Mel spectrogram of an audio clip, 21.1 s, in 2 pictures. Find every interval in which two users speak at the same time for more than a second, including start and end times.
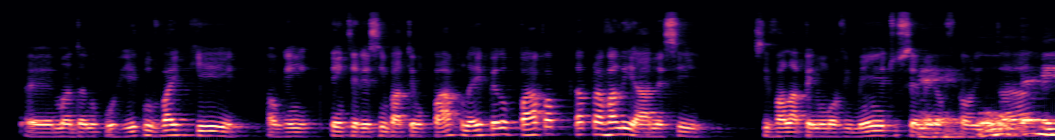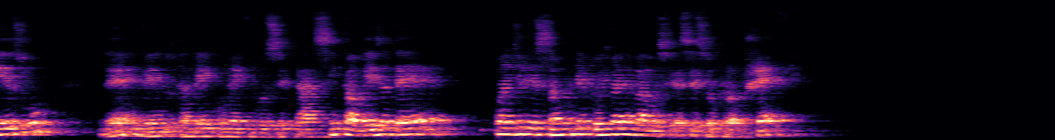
9.1-10.4

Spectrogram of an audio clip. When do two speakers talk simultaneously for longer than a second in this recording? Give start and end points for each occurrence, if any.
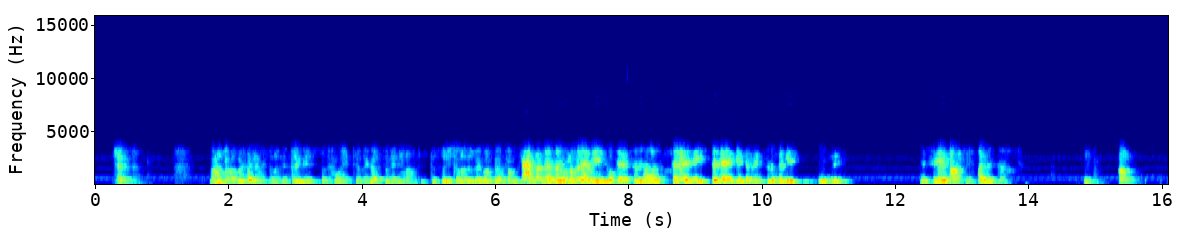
6.4-8.4

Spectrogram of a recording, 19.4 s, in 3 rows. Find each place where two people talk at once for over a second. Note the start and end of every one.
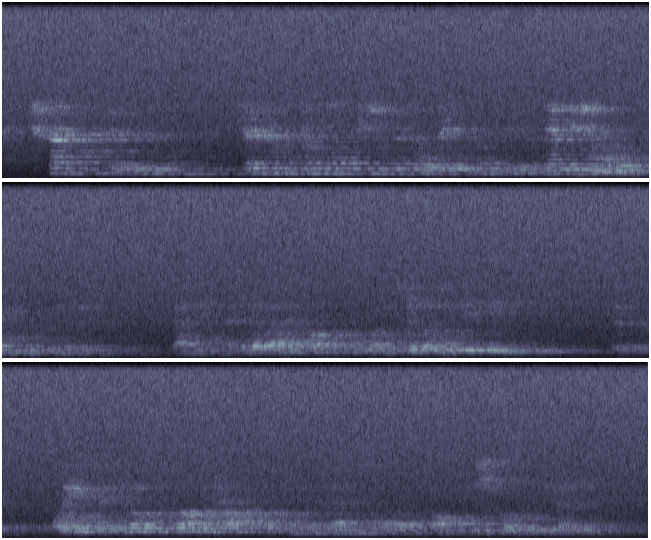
none

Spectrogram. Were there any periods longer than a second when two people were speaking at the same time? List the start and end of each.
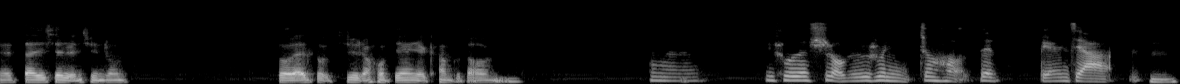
none

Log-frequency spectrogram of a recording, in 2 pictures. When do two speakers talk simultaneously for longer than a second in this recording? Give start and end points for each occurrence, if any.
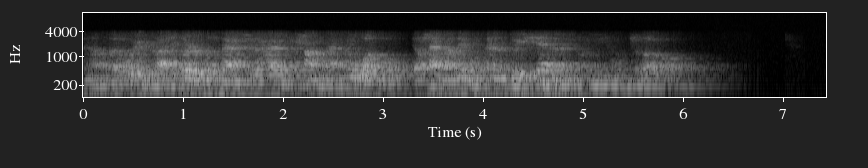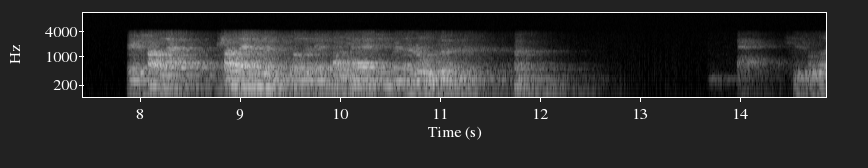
8.8-10.3

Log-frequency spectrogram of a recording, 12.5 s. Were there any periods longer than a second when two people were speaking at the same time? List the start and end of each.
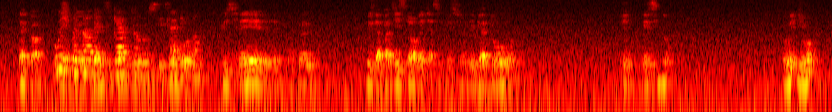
0.9-2.9

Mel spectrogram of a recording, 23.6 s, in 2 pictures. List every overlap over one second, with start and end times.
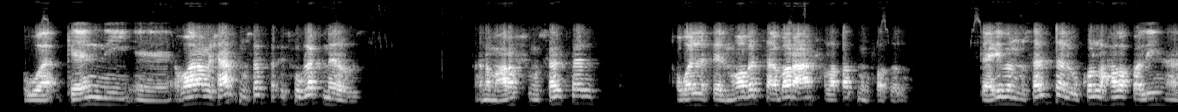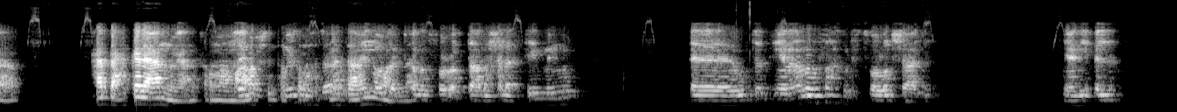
14.1-16.0

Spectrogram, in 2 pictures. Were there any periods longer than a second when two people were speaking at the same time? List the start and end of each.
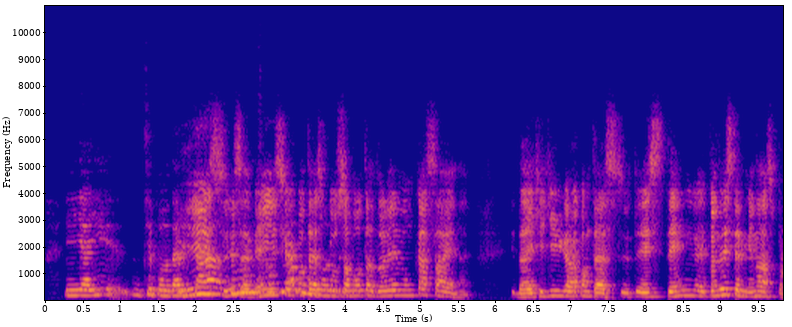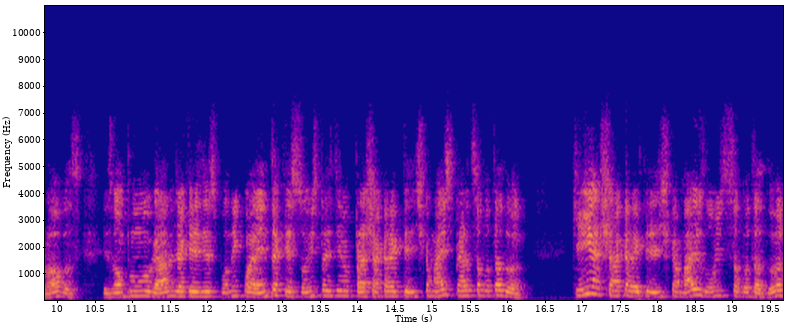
1.8-4.1

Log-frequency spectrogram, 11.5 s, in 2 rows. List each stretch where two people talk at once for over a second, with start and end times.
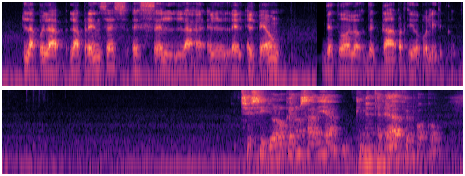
none

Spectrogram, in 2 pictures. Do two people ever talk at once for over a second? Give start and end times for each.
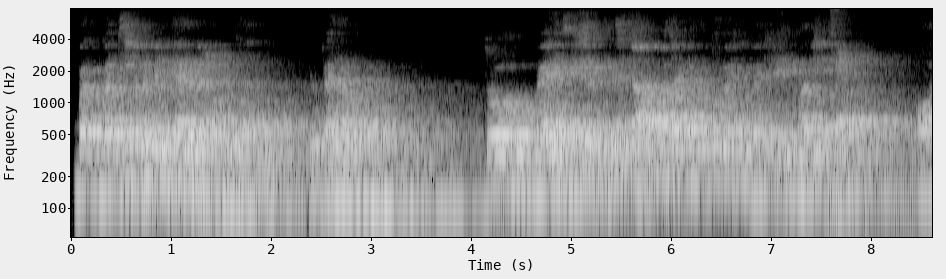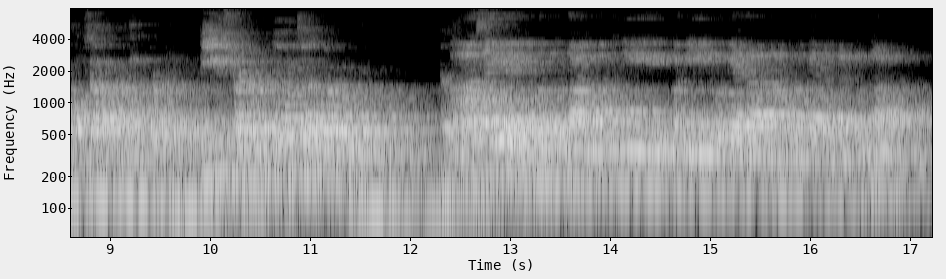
none

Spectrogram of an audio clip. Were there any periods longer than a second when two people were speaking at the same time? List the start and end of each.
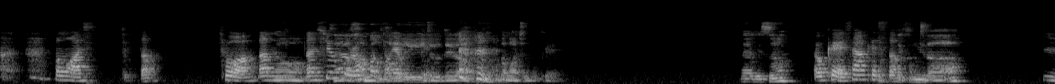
2.7-4.3

